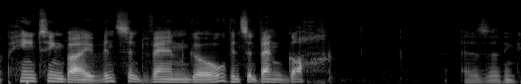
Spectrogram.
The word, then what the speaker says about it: Vincent van Gogh: this is a painting by Vincent van Gogh Vincent van Gogh as I think it's properly pronounced and I think 1888 this paintings from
